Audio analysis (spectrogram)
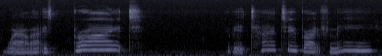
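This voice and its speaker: A woman with a croaky voice from a sore throat, softly talking through a painting tutorial in quiet, half-whispered asides. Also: high voice, animated, very slow. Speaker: art channel host. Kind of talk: soft-spoken painting tutorial.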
